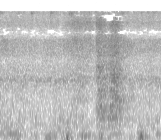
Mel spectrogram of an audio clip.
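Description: Faint handling sounds of a gas soldering iron being turned over in the hand: a few light bumps and a short soft rustle about a second in.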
